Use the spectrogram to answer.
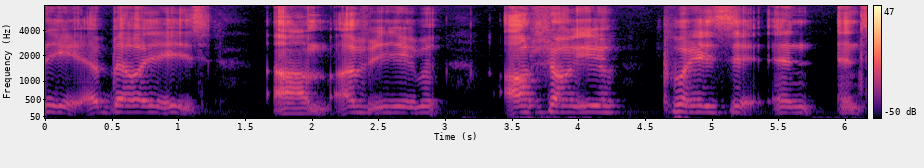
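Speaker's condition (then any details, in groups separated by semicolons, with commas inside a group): Cerebral palsy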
